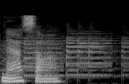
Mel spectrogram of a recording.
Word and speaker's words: Nassau: Nassau is pronounced Nassau Nassau is the capital of the Bahamas it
